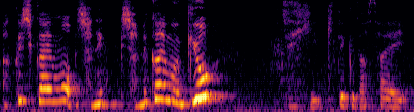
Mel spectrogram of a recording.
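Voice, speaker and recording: A young woman hosting a casual livestream and answering her viewers' comments. Her voice is high and anime-like, loud and clear enough to carry easily. She reacts to each comment in a bubbly, excitable way. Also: normal speed, a little hiss or hum.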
